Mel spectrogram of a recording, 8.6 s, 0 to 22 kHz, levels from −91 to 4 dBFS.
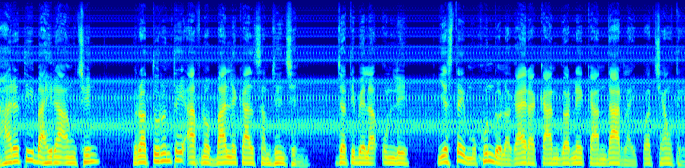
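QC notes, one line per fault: Throughout, timecode bleed. A chirping, warbling buzz sits steadily behind the speech, roughly 20 dB below it. It is linear timecode leaking in from a neighbouring track or cable. The code is a square wave that flips between two pitches, around 1 kHz and 2 kHz, depending on the bits it carries. The pattern repeats 25 times a second, once per frame. That fast, regular switching gives the busy chirp.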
